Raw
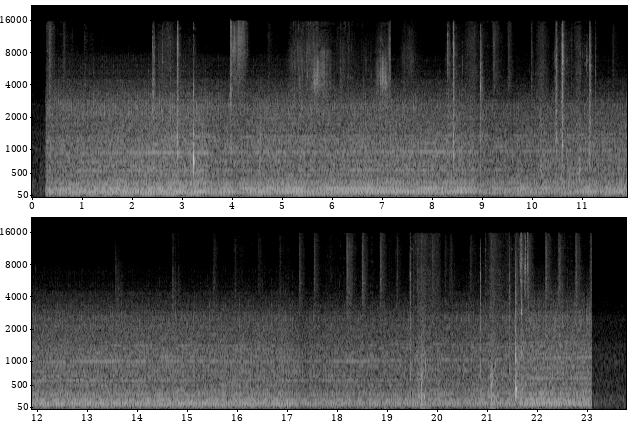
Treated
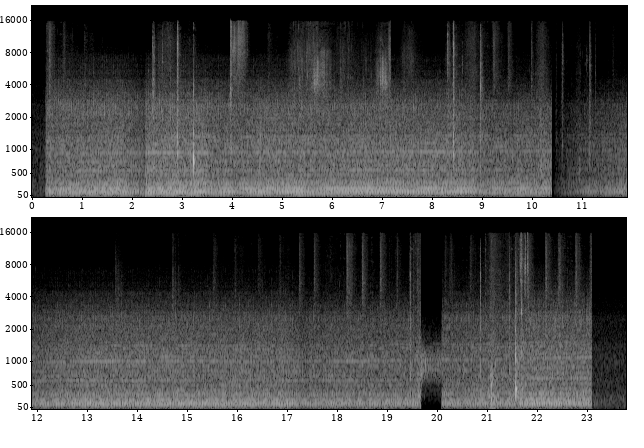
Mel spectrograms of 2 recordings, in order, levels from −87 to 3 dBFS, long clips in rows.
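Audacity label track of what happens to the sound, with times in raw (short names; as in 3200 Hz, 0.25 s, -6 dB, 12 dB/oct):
1.730000	2.270000	fade out, to -9.5 dB
10.400000	13.020000	fade in
19.680000	20.100000	Butterworth band-pass 930 Hz, Q 2.2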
